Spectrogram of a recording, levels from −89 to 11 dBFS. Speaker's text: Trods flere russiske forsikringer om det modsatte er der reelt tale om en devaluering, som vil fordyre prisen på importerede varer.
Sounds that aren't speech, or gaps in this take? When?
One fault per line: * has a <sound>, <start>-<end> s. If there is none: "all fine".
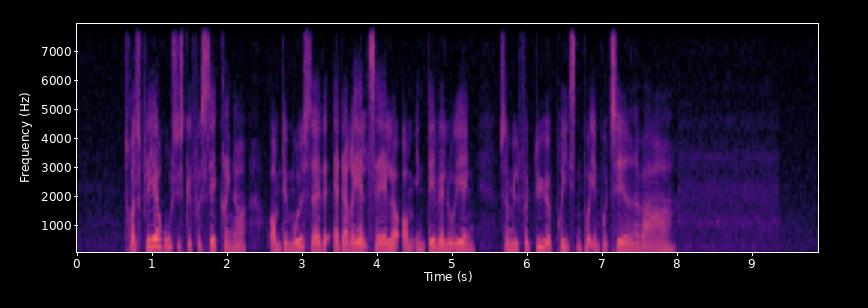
all fine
